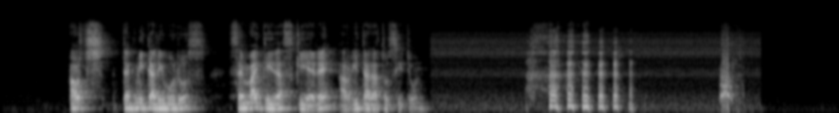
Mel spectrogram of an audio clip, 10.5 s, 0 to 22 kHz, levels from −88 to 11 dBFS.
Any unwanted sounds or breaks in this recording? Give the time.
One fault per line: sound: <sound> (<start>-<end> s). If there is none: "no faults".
sound: laugh (6.6-8.1 s)
sound: bark (9.0-9.3 s)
